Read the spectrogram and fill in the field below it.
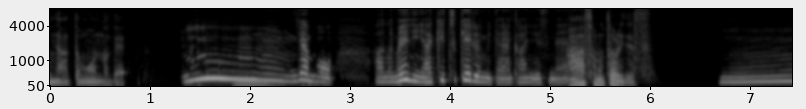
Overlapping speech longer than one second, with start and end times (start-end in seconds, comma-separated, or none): none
